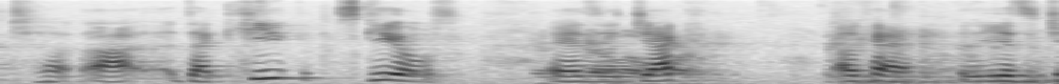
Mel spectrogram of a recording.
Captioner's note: murmurs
